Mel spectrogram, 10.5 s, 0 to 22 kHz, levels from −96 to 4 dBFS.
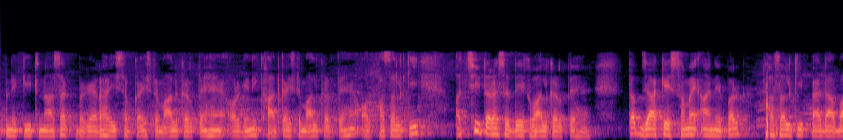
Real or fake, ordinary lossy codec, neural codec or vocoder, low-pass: real; none; none; 5.4 kHz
